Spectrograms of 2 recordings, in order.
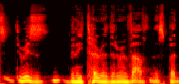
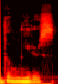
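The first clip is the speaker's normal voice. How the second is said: usual speaking voice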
